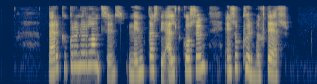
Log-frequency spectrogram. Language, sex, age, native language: Icelandic, female, 40-49, Icelandic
